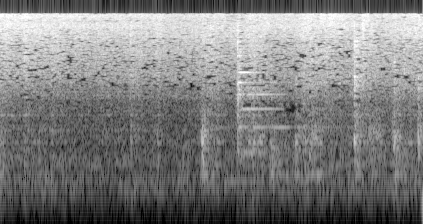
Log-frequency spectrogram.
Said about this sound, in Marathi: टोमॅटो थोडासा वाफवल्यानंतर आपण असं थोडा वेळ परतवून घेऊया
